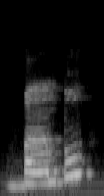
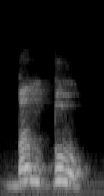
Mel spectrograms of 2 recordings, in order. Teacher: Perceba, então, que é a mesma sequência fonológica, só que a primeira é paroxítona, a segunda é oxítona.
